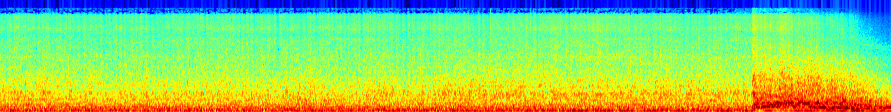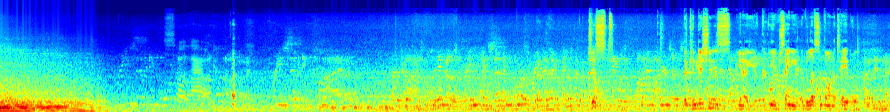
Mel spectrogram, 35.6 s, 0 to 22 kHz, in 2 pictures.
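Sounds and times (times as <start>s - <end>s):
drag racing car engines roaring and revving: 0.0s - 20.2s
speech: 32.1s - 35.6s.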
